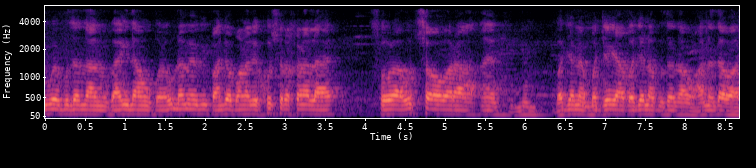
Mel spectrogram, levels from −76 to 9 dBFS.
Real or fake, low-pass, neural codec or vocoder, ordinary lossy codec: real; 5.4 kHz; none; none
